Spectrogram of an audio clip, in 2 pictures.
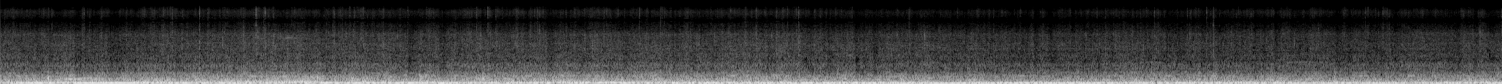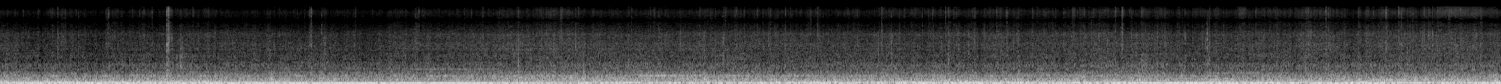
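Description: Steady low rumble of a vehicle driving on a rain-soaked road, heard from inside the cab, with tyre hiss from the wet surface.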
